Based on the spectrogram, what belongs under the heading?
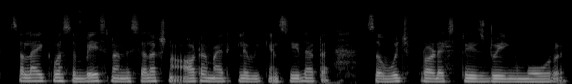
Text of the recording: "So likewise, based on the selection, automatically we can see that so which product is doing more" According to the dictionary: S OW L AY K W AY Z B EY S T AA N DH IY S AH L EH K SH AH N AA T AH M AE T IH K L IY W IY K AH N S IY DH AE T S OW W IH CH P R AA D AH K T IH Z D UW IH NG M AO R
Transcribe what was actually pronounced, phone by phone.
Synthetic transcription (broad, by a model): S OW L AY K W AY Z B EY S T AA N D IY S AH L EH K SH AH AA T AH M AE T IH K L IY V IY K AH N S IY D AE T S OW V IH CH P R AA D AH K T IH Z D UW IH NG M AO R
